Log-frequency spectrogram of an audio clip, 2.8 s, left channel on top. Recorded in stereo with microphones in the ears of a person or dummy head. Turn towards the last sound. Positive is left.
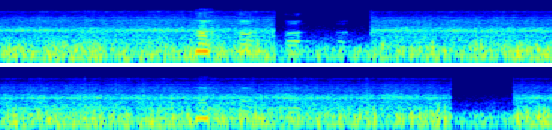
turn(degrees=20)  # may be behind; listen again after turning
